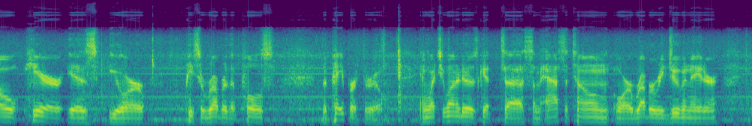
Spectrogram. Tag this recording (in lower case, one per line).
speech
